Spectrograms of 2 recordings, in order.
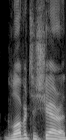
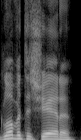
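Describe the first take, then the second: First: The name is said with an American English accent. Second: The name is said with a Brazilian Portuguese accent. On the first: "It's a very gringo way of pronouncing it" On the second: "Brazilian, in Portuguese, everything's like"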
